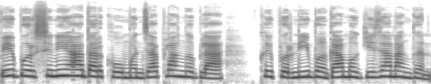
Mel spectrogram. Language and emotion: Bodo, neutral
